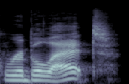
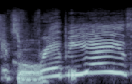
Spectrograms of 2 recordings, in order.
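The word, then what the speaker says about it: Rebillet: an after party with a guy named mark ribellette you heard this yeah mark ribier yeah oh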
